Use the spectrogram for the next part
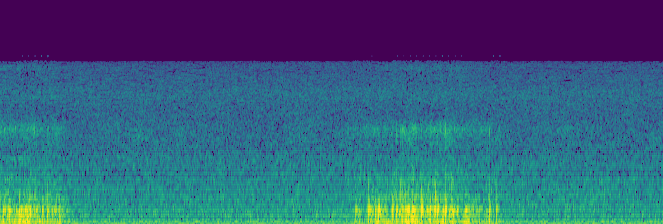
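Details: Female sleeping in her gown: two deep, rattling snores about four seconds apart over steady low room noise; ordinary snoring.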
